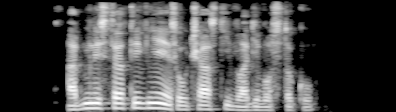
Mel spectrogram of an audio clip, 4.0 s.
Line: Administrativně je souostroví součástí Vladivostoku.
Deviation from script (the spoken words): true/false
true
